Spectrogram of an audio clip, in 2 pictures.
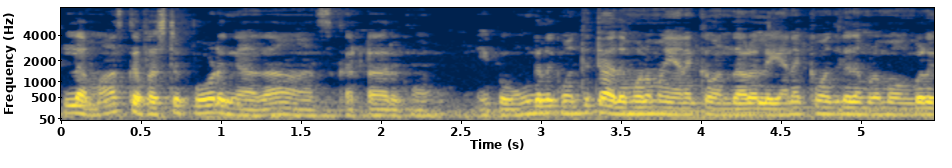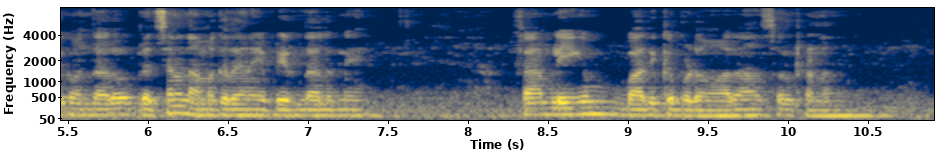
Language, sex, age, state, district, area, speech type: Tamil, male, 18-30, Tamil Nadu, Nagapattinam, rural, spontaneous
